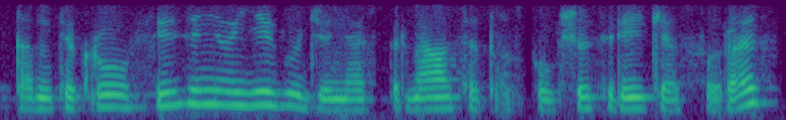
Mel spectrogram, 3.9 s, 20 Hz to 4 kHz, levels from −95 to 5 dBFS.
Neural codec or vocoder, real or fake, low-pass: none; real; 3.6 kHz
